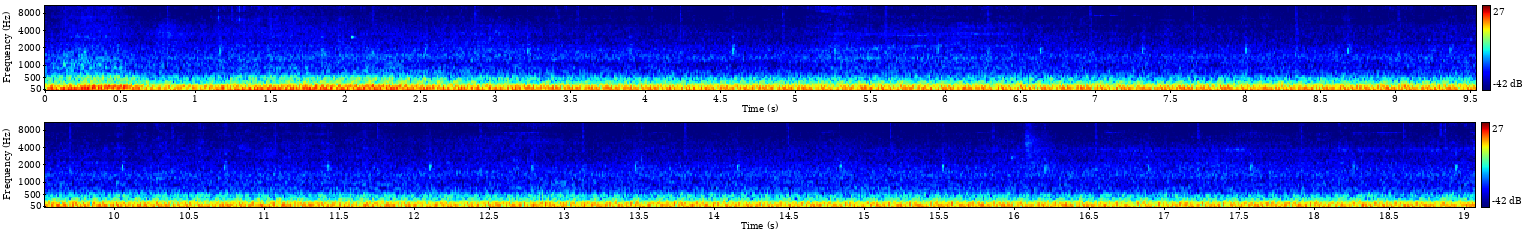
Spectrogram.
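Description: A car with a failed transmission and no drive creeps slowly along, its engine a loud, steady low rumble that stays close and constant.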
